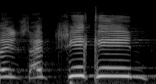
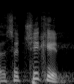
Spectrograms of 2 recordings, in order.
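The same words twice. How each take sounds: First: Very high, loud, stretched-out shriek; over-the-top quarrelling screech; hammed-up yell. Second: Said in the usual way. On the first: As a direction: yell it slowly as a furious mock wife. Wife yelling at quarrel's climax.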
